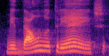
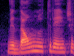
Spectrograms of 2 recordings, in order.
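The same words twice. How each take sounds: First: It is said louder than normal. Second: It is said softly and quietly. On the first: The body insists more strongly. "ele começa a falar mais alto" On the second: The body makes a gentle first request. "começou falando baixinho ali para você"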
